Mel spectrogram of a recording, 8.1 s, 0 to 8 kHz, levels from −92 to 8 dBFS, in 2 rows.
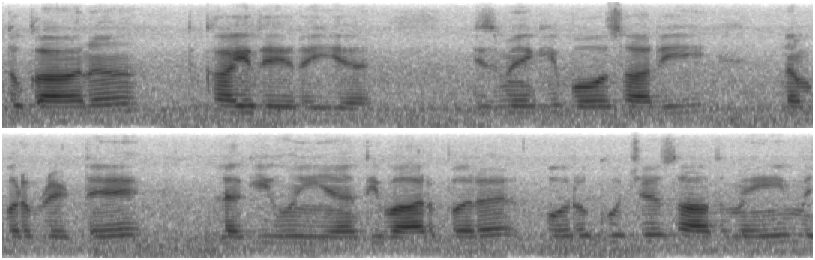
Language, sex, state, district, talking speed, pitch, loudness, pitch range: Hindi, male, Chandigarh, Chandigarh, 155 wpm, 130 Hz, -18 LUFS, 130-135 Hz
